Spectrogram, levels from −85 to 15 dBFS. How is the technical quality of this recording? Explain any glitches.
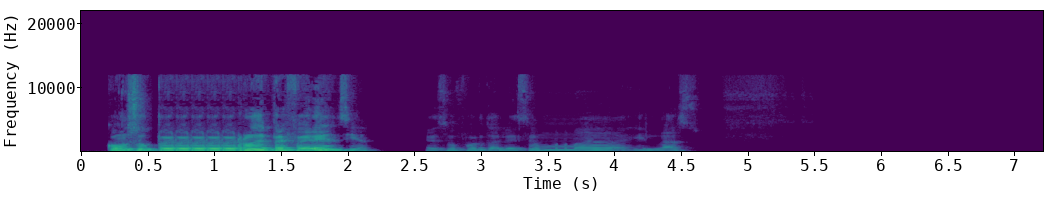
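The recording has two kinds of glitch: stuttering from repeated frames in three places, and zipper noise during one level drop.

Repeated frames: a stretch of compressed audio was sent or written again, so the decoder replays it. From 0.70 to 1.16 s a 116 ms block plays four extra times. From 3.55 to 3.69 s a 70 ms block plays twice more. From 5.39 to 5.53 s a 139 ms block plays once more. Each one is heard as a stutter, and together they make the audio about 0.74 s longer.

Zipper noise: from 1.77 to 2.32 s the level falls by roughly 20 dB in unsmoothed 3 dB steps, about ten per second. Each jump puts a small click in the waveform, so a ticking rides on the sound as it fades.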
